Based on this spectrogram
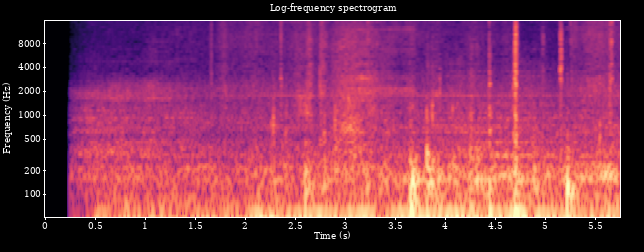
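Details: Seat Toledo 1.0 TSI 81 kW petrol (same engine as Skoda Fabia, Octavia, Rapid, Seat Ibiza) idling just after a cold start, outside temperature above 20 °C; irregular sharp rattles over a low rumble.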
